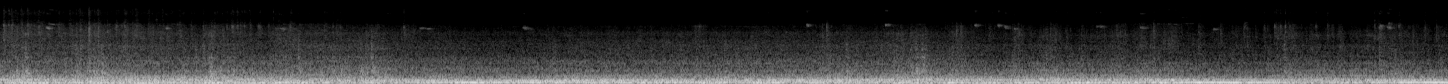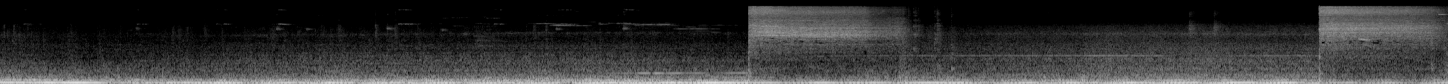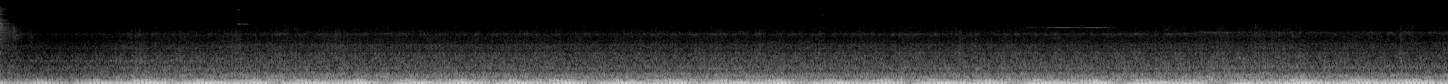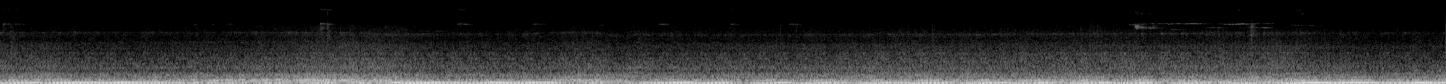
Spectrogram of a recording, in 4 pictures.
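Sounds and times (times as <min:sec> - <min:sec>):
bus diesel engine droning: 0:00.0 - 0:57.9
compressed air hissing: 0:22.0 - 0:23.6, 0:27.7 - 0:29.1.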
